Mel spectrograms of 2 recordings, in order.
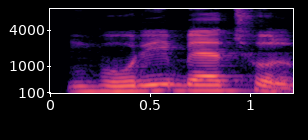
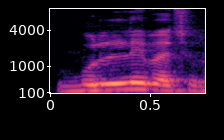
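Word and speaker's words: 분리배출: বুড়ি বেছুল মানে কি বুল্লি বেছুল হবে এখানে। বুল্লি বেছুল কেন, নিয়ন বাচিমের পরে রিউল আসলে লয়লে উচ্চারণ হয়।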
